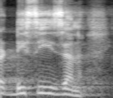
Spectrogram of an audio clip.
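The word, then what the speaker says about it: decision: गया दोस्तों सी और एस आई ओ एन का उच्चारण क्या हो गया जन लिखा गया दोस्तों आपका डिसीजन क्या लिखा है मेरे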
